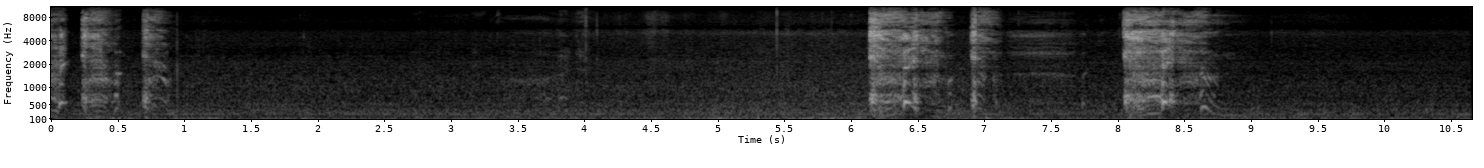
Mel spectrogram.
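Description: Bursts of harsh coughing, a cluster at the start and two more later, over low traffic rumble; a persistent cough.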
